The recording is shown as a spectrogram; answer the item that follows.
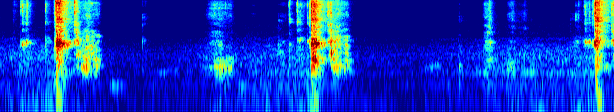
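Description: Handheld plastic lever circle punch cutting circles out of a thin glitter EVA foam sheet: three sharp snaps about two and a half seconds apart, with softer rustling and scraping of the foam sheet between them.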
